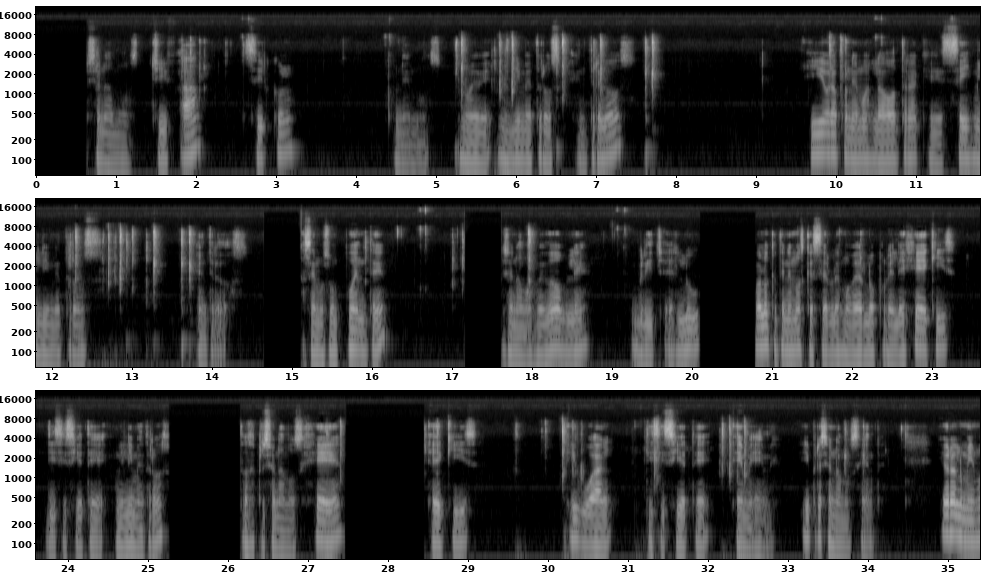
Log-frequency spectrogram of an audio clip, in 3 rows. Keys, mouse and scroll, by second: 1.9 shift+a, 2.7 click, 4.4 click, 5.3 KP_9, 5.7 m, 6.5 KP_Divide, 7.0 KP_2, 7.7 KP_Enter, 9.9 shift+a, 10.6 click, 11.4 click, 12.3 KP_6, 12.7 m, 13.2 KP_2, 13.7 KP_Enter, 16.7 alt+shift+right click, 17.9 w, 19.1 click, 19.9-20.3 scroll up 2, 20.4-20.8 scroll down 2, 21.3 shift+click, 27.3 g, 28.5 x, 30.2 shift+0, 31.1 KP_1, 31.3 KP_7, 32.2 m, 33.5 KP_Enter.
